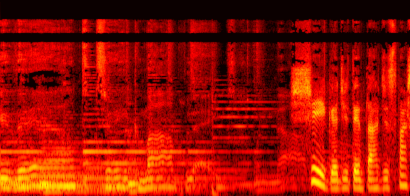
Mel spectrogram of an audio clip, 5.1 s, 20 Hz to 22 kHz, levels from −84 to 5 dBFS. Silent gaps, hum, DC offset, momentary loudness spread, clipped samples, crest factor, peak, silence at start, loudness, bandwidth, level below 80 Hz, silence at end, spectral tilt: none; none; under 0.1%; 18 LU; under 0.1%; 20 dB; -6 dBFS; 0 s; -24 LUFS; 15.5 kHz; -60 dBFS; 0 s; -3.5 dB/octave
